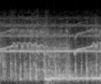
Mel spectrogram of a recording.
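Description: A troop of horses galloping, dense irregular hoofbeats, with a horse whinnying, over film music.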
